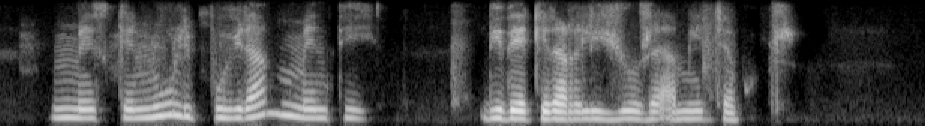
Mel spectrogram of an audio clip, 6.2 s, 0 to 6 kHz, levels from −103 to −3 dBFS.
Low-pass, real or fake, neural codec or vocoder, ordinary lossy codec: 5.4 kHz; real; none; Opus, 16 kbps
